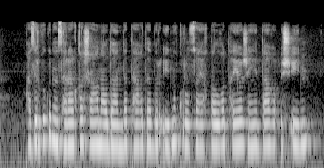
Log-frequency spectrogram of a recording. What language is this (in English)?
Kazakh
